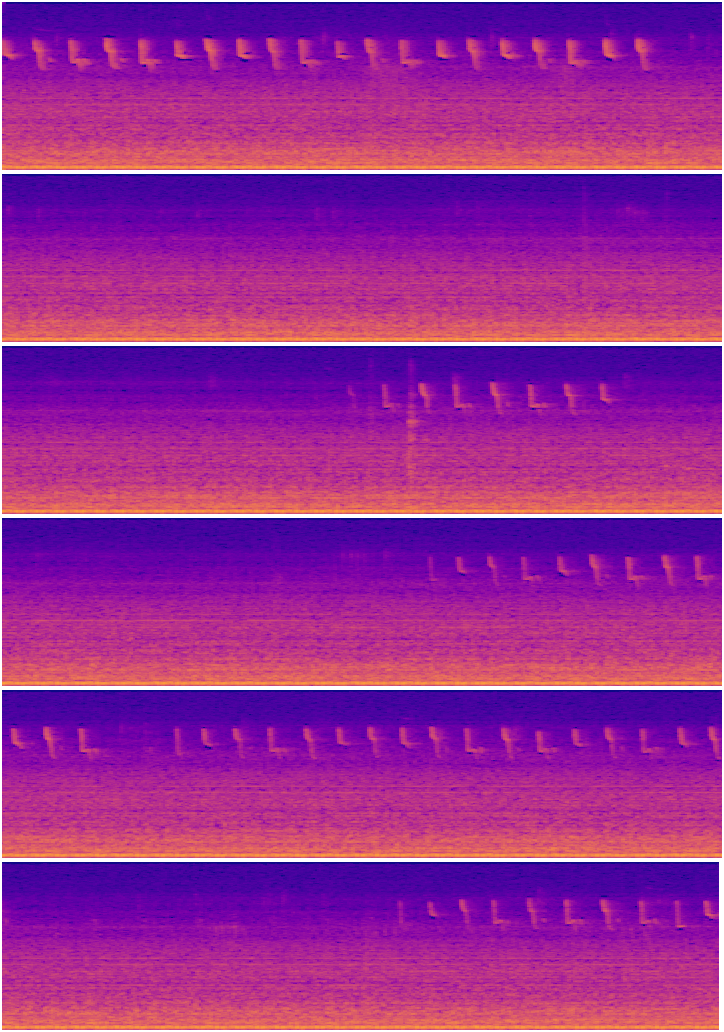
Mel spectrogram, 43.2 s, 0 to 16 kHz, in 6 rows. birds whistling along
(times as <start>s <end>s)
0.0s 6.6s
